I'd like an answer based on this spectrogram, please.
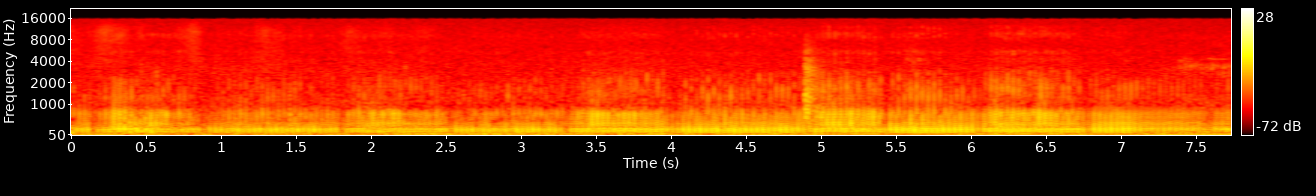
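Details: A British Shorthair cat kept in England purrs in a steady, throaty rumble, cycling with its breathing roughly every second, with a small click near the five-second mark.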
